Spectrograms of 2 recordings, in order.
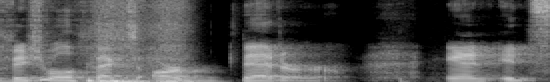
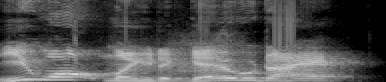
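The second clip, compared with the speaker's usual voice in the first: put-on Southern American accent as a British speaker attempts; 6 semitones higher than usual. Voicing a guy in a video filmed in Cape May: British attempt at Southern accent. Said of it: "I'm doing like a British person trying to do a Southern accent right there".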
